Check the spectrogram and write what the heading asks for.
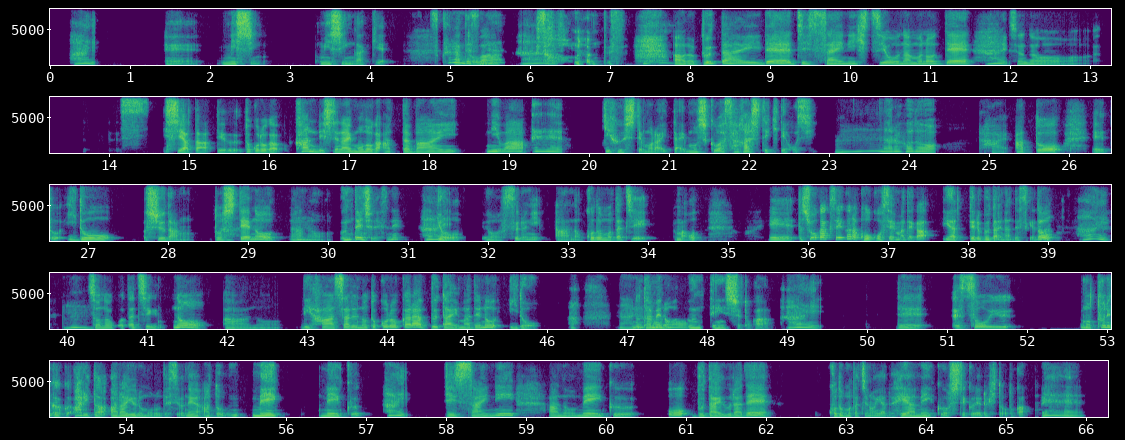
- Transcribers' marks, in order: laughing while speaking: "そうなんです"; other background noise; tapping; "ありとあらゆる" said as "ありたあらゆる"
- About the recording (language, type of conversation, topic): Japanese, advice, チーム内で業務量を公平に配分するために、どのように話し合えばよいですか？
